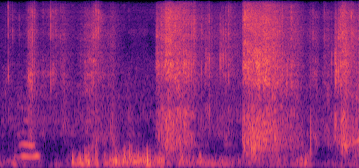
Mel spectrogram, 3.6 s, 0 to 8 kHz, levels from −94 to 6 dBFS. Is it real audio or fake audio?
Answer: fake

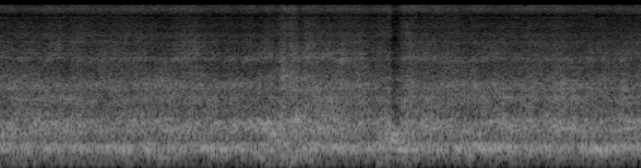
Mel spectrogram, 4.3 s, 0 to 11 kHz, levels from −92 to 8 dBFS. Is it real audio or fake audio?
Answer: fake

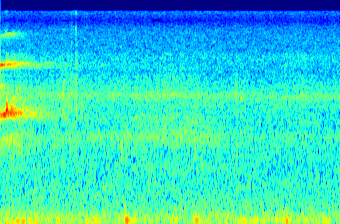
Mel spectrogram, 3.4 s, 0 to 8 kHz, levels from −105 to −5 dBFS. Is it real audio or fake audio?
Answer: real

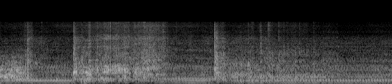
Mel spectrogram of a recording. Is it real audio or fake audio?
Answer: fake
